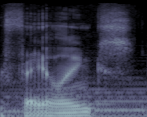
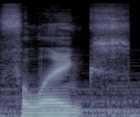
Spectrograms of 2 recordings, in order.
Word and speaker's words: phalanx: I've always pronounced it phalanx, but I recognize that my small town Nebraska pronunciation is probably not accurate, and I see a lot of people online calling it phalanx, so that's probably how it's actually pronounced.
